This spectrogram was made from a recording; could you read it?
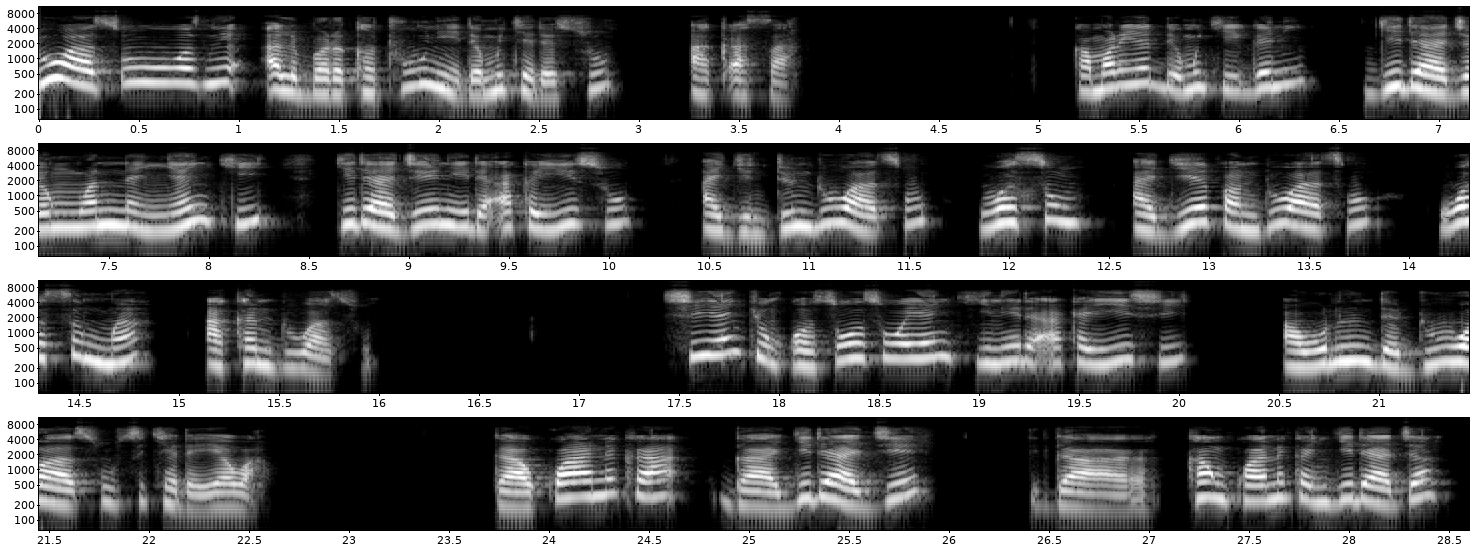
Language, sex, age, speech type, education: Hausa, male, 15-29, spontaneous, primary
